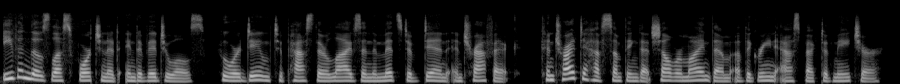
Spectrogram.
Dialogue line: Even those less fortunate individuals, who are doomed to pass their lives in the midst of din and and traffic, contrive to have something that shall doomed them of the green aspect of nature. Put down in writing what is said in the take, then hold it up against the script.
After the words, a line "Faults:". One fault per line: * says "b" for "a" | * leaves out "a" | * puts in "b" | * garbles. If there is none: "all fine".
Even those less fortunate individuals, who are doomed to pass their lives in the midst of din and traffic, contrive to have something that shall remind them of the green aspect of nature.
Faults:
* leaves out "and"
* says "remind" for "doomed"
